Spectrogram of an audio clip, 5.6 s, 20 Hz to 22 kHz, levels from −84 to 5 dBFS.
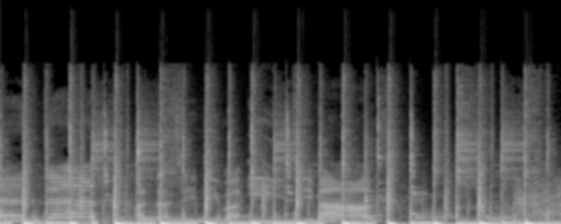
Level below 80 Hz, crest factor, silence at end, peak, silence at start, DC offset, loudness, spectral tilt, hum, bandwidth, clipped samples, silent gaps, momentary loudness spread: -14 dBFS; 10 dB; 0 s; 0 dBFS; 0 s; under 0.1%; -12 LUFS; -5 dB/octave; none; 16 kHz; 2%; none; 2 LU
